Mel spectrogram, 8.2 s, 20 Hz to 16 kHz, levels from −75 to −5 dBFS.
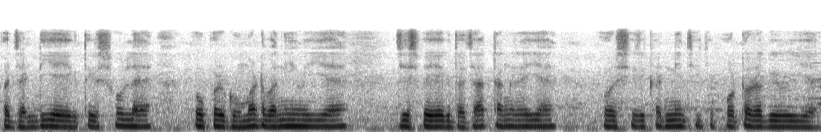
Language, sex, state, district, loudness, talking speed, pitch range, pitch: Hindi, male, Rajasthan, Bikaner, -16 LUFS, 190 wpm, 125-135 Hz, 130 Hz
